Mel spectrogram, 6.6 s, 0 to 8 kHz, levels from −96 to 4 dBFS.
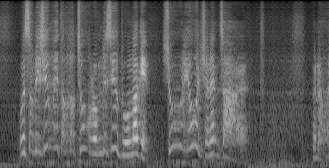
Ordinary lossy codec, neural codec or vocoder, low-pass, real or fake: none; codec, 16 kHz, 0.2 kbps, FocalCodec; none; fake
